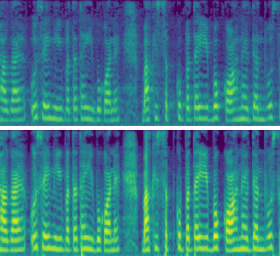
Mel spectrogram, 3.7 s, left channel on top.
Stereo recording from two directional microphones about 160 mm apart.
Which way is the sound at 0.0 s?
30° right (ahead or behind).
